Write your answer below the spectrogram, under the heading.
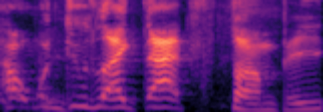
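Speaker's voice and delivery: horrible put-on Austrian accent, loud and high. Trading impersonations with someone, threaten a nickname in a horrible Austrian impersonation. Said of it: "I do a horrible impersonation of an".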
